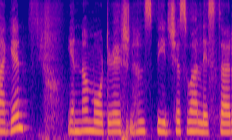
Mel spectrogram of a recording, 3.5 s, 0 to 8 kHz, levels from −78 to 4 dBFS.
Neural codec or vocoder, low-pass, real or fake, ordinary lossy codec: codec, 16 kHz, 0.5 kbps, X-Codec, HuBERT features, trained on LibriSpeech; none; fake; none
